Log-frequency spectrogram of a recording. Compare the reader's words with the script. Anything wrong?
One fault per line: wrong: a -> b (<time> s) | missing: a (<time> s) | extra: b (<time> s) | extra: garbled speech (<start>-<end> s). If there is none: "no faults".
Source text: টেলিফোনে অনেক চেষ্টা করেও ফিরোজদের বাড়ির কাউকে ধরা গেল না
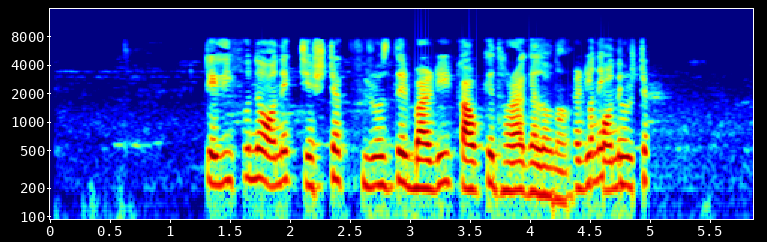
missing: করেও (2.4 s)
extra: garbled speech (4.4-5.0 s)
